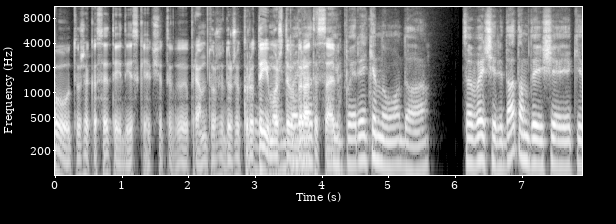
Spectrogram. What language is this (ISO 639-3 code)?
ukr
